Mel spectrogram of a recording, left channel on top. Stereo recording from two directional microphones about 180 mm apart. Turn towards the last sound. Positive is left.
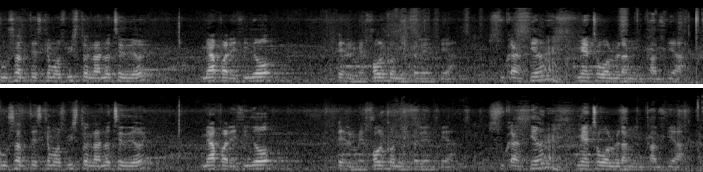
turn(degrees=0)  # may be behind; listen again after turning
